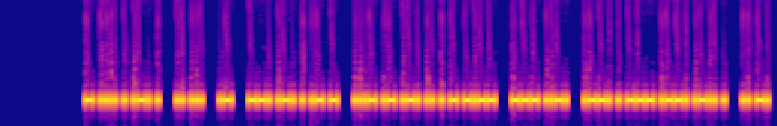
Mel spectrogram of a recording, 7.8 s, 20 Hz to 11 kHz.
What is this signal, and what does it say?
Morse code, heard as a keyed tone, about 50 wpm, 700 Hz. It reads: THERE IS A GREAT VARIETY OF PEOPLE IN
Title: Sentences from Top 1000 Words - Review Part 4 - 50wpm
